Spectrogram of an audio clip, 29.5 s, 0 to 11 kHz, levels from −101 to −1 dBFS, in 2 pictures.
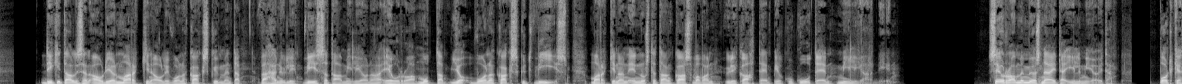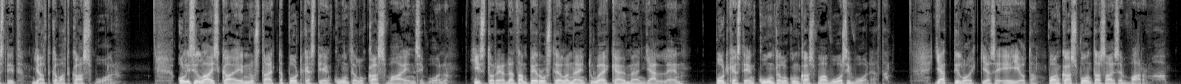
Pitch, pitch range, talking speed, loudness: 100 Hz, 85-110 Hz, 120 wpm, -21 LUFS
